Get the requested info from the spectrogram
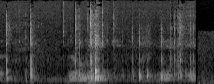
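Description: A dog licking the inside of a clear plastic jar: wet tongue slurps with sharp plastic clicks and crinkles from the jar. A person's voice is heard briefly around the middle and again near the end.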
